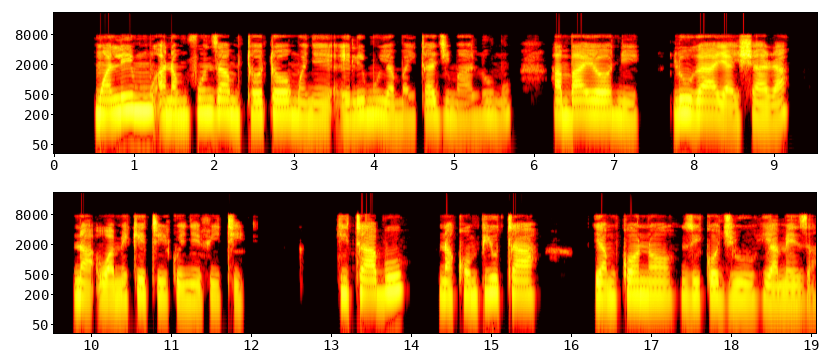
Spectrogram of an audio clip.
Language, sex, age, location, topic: Swahili, female, 36-49, Nairobi, education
